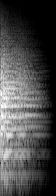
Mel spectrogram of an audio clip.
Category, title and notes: Instrument samples > Synths / Electronic
An abstract metal-y one-shot made in Surge XT, using FM synthesis.
electronic, fm, surge, synthetic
